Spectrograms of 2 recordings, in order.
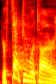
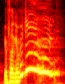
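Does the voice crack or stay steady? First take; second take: steady; crack. First: The voice stays steady and firm. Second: The voice cracks and trembles.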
